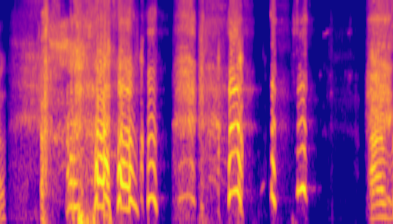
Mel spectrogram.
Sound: both laugh

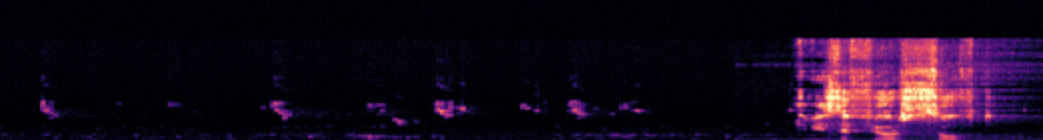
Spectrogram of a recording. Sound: birds chirping

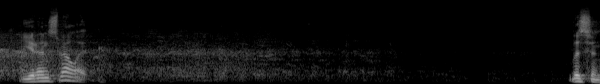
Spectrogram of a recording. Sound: congregation laughing

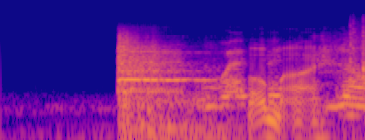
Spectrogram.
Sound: buzz

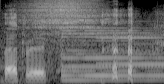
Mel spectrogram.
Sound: laughs

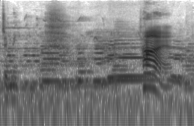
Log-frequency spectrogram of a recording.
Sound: sighs

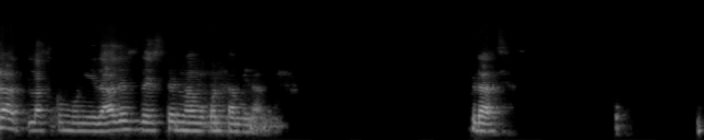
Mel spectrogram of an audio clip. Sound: continues speaking in Spanish

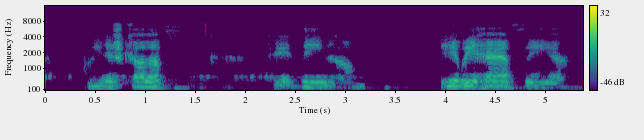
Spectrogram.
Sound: pause

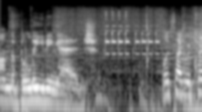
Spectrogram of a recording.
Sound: alarm rings

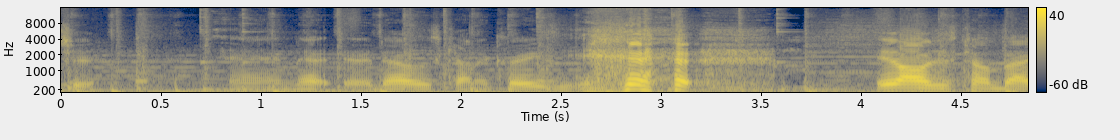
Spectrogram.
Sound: laughs

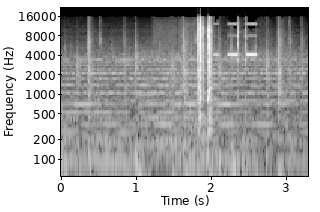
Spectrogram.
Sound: shutter clicks

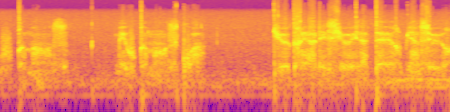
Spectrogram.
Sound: narrates in foreign language

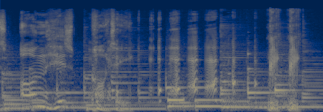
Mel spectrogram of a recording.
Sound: giggles, snorts

